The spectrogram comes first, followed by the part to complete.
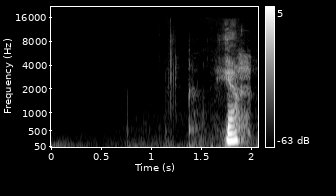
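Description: A pause in a conversation: near silence for about a second, then faint breath and mouth sounds and a spoken "yeah" near the end.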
